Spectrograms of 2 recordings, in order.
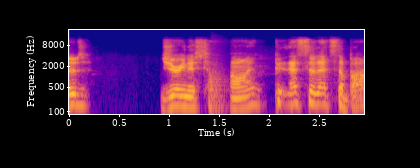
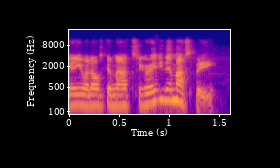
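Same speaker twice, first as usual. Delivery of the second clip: usual speaking voice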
